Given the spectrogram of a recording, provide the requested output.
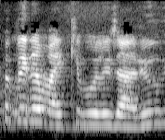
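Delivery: ordinary talk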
